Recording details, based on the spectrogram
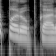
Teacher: अ जो गले से है और ऊ जो होठों से है उनके बीच का समझौता है ओ। तो पर प्लस उपकार में अ और उ ने मिलकर नया गुणी स्वर ओ बना लिया।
